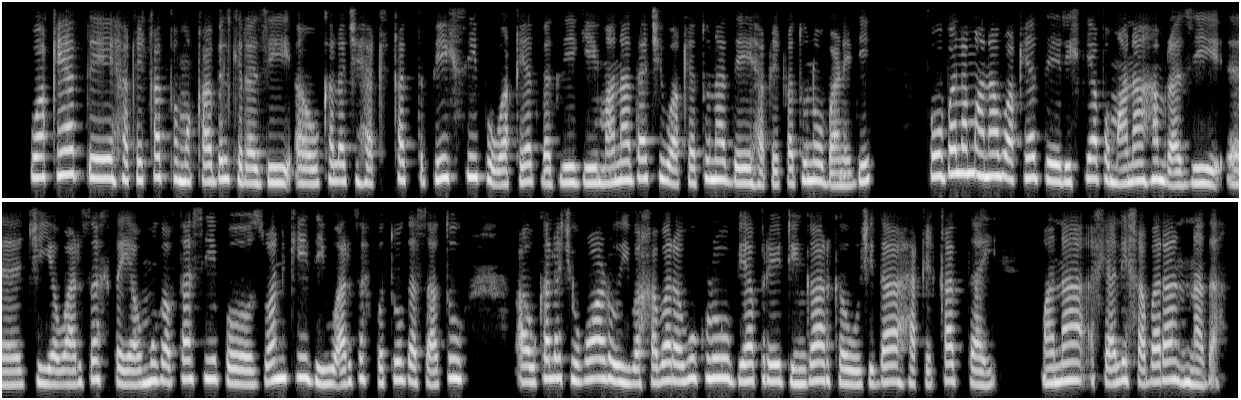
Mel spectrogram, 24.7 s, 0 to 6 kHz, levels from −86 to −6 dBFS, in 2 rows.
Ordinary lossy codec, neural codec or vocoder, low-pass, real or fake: none; none; 5.4 kHz; real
